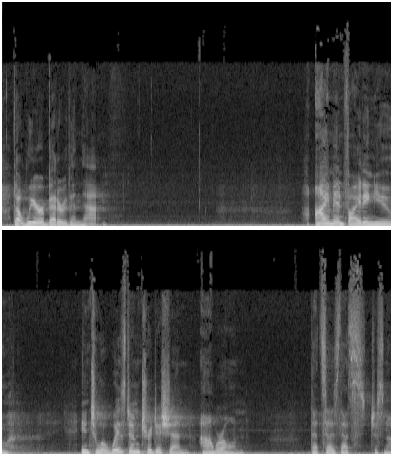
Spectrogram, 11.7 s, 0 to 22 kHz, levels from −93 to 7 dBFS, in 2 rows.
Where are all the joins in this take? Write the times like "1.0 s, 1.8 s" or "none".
none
